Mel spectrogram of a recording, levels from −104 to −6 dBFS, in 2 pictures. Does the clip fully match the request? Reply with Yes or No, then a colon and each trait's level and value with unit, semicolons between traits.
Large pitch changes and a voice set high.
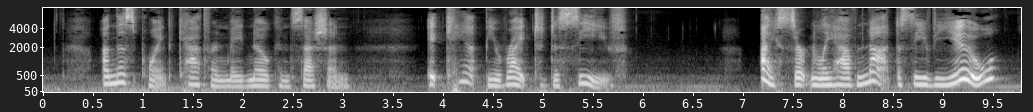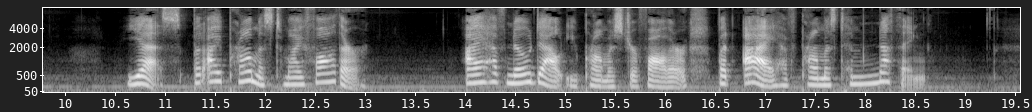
Yes: wide, 6.6 semitones; high, 210 Hz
